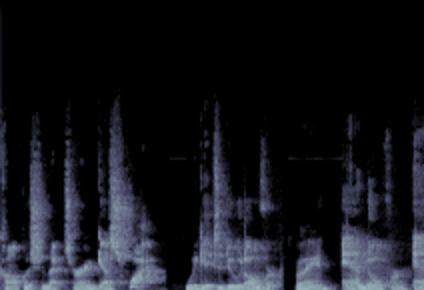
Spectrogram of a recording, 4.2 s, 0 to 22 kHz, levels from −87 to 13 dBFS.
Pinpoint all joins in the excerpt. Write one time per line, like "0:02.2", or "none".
0:02.8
